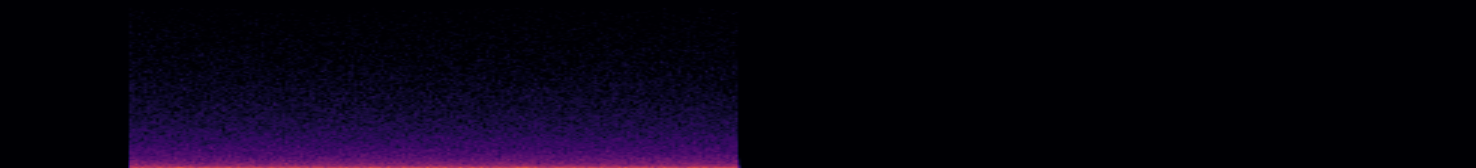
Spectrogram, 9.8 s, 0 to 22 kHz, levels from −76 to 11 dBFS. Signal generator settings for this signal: noise brown, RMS -26.5 dBFS 4.05 s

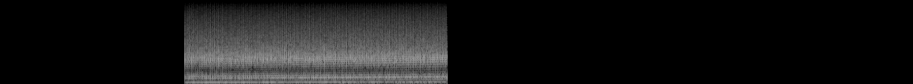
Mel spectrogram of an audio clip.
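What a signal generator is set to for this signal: four-cylinder engine model, changing speed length 2.62 s, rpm 2800, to 3600, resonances 95/330/1200 Hz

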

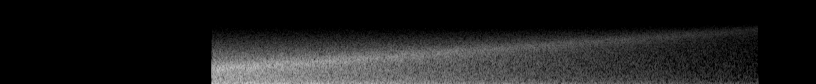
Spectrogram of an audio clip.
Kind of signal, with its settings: swept filtered noise pink, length 5.46 s lowpass, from 730 Hz, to 5.1 kHz, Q 3.4, exponential, gain ramp -35.5 dB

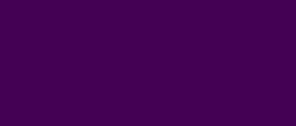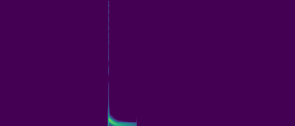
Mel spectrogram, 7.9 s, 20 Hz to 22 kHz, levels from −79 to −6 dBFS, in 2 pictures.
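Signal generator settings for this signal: kick drum length 0.37 s, from 250 Hz, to 74 Hz, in 121 ms, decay 0.68 s, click on, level -20.5 dB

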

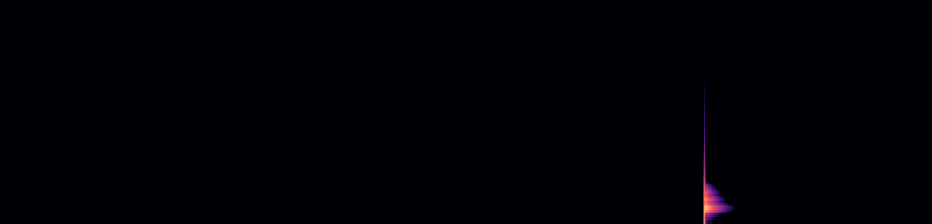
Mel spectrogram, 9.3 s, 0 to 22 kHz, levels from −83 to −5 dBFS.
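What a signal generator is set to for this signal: skin hit, lowest mode 208 Hz, decay 0.27 s, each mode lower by 7 dB, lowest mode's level -14 dB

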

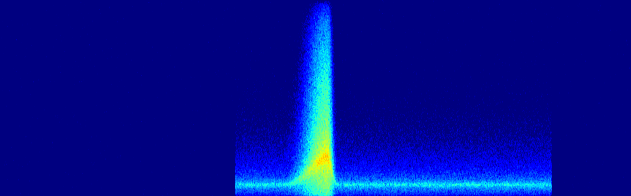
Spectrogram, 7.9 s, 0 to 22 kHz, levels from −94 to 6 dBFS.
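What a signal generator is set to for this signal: whoosh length 3.95 s, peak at 1.15 s, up 0.56 s, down 0.13 s, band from 1.3 kHz, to 4.4 kHz, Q 5, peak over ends 38 dB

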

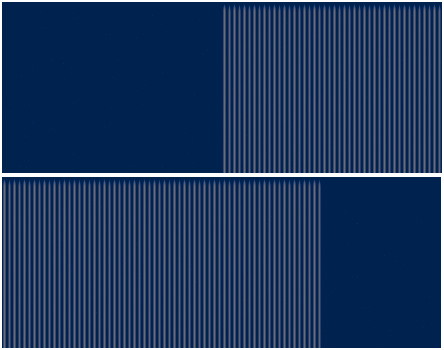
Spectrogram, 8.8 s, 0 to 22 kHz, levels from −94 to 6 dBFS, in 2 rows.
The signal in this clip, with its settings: pulse train 20 per s, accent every 2, -7.5 dBFS 5.38 s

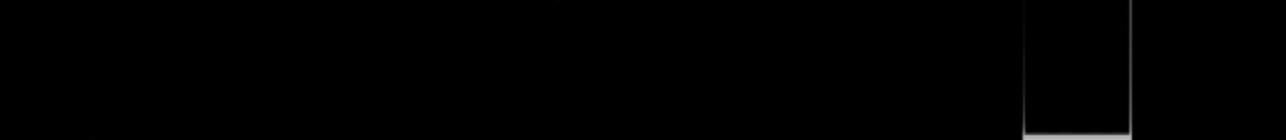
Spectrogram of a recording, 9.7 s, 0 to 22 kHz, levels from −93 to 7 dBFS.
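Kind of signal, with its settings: chord D4/F5 sine, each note -15.5 dBFS 0.80 s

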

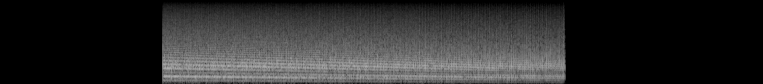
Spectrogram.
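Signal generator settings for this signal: four-cylinder engine model, changing speed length 4.02 s, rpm 5700, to 2800, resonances 370/810 Hz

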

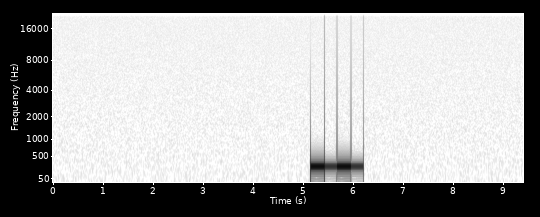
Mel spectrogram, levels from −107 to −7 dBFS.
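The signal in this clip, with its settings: two-level tone 273 Hz -13 dBFS, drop 15 dB, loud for 0.28 s, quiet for 0.25 s, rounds 2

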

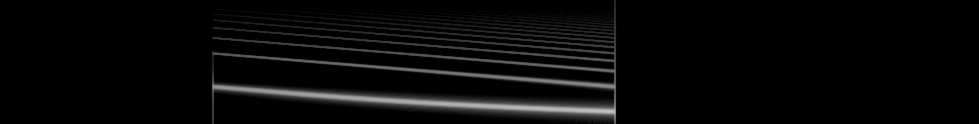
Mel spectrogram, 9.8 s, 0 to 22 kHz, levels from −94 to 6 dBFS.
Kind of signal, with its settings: gliding synth tone triangle, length 4.02 s, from 1.24 kHz, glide -19 st, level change +15.5 dB, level -17 dB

